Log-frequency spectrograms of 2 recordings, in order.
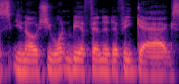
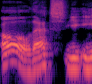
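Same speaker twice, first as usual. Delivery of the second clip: put-on drunken man's speech, pitched higher; 3 semitones higher than usual. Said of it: "you can tell he's, like, drunk".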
